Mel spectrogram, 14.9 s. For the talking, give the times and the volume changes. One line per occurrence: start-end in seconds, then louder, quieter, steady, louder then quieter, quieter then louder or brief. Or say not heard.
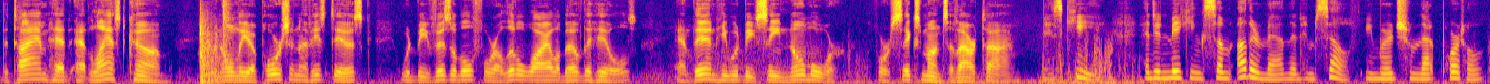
0.0-14.8 steady.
